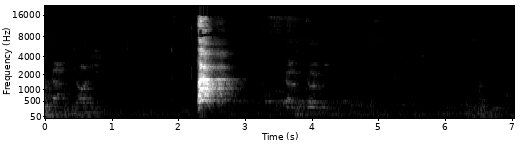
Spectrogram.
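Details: A Shih Tzu acting as a watchdog gives a single sharp, loud bark between stretches of a person's excited voice, after noticing workers outside removing an old wood deck.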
